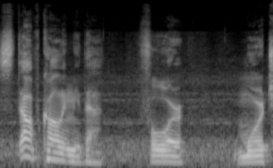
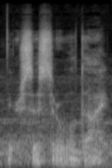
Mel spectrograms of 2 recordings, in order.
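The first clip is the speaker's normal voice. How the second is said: a whispered threat of doom; ominous whisper; 3 dB quieter than usual. Acted. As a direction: whisper it, barely breathed. Ominous prophecy of sister's death.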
